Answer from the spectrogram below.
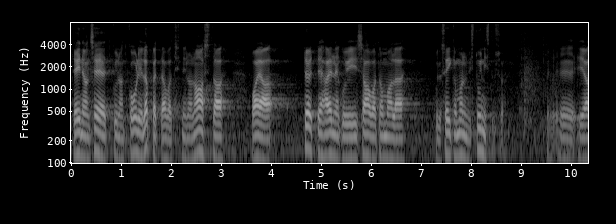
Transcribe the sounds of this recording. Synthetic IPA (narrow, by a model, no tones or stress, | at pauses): t̪e̞jneo̞nse̞ːt̪ːˑkujnɑd̪̥ko̞ːlilɤpːˑe̞t̪ːˑɑvɑd̪si̥snejlo̞nɑːst̪ɑ | vɑjɑ | t̪ø̞ːd̪̥̚t̪e̞ɦɑe̞nːekujsɑːvɑd̪̥o̞mɑle | kujd̪ɑsɤjɡemo̞nːmist̪unʲːist̪u̥sḛ | jɑ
